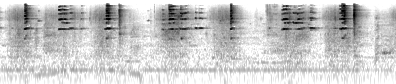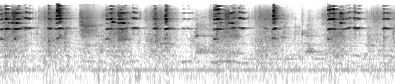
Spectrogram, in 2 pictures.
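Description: Pulleys of a cable crossover machine squeaking with each rep as the cables run out and back, a short high squeak about every second. A steady low hum runs underneath.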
